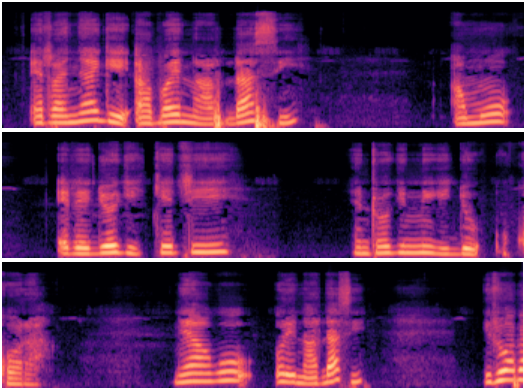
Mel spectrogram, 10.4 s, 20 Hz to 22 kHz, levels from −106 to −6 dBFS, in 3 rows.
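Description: Low-delay AAC compression throughout: the speech sounds rough and grainy, with noise between harmonics, likely from short-frame AAC-ELD coding at a low rate, consistent with about 24 kbps.

Time-stretched section from 8.76 s to 10.4 s: the pace jumps to about 1.77 times faster while pitch holds, likely from pieces being dropped, so it sounds rushed.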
